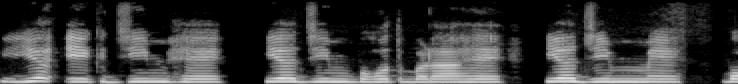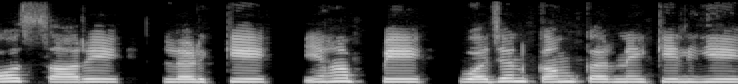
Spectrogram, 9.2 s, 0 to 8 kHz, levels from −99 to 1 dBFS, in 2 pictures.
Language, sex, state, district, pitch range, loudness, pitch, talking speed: Hindi, female, Bihar, Saran, 255-275 Hz, -20 LUFS, 260 Hz, 155 wpm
